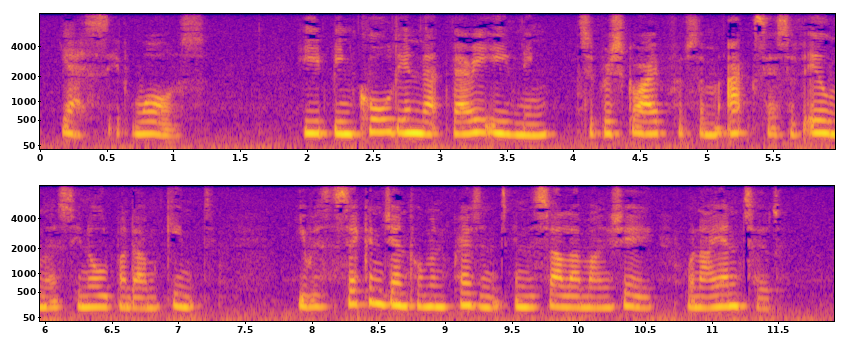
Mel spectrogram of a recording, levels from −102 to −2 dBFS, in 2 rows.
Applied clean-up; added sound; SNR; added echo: none; none; none; none.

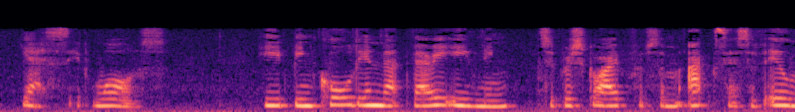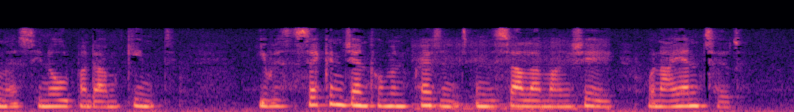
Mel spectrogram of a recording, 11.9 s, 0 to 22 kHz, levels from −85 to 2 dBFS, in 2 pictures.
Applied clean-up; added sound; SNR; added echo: none; Strum; 15 dB; none.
